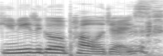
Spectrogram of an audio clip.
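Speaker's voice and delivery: put-on angry voice. Retelling a scene where an angry woman demands an apology: imitating someone angrily scolding. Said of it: "she's pissed".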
